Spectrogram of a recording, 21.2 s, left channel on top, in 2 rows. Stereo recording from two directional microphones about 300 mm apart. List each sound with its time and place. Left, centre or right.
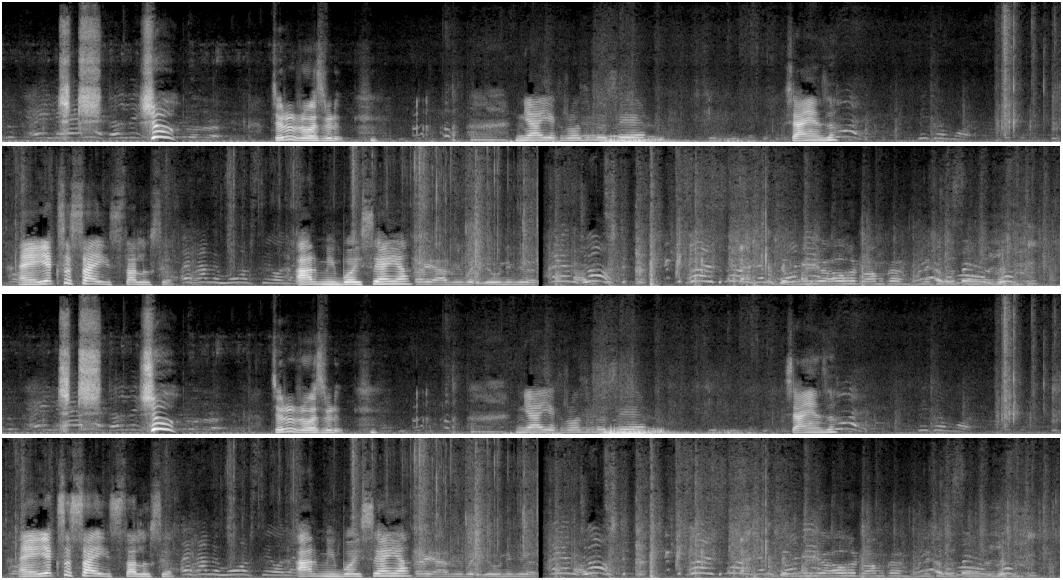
0.5 s speech: centre
1.5 s a sound: centre
2.6 s turkey: centre
4.7 s speech: centre
7.9 s speech: centre
10.0 s speech: centre
12.8 s children playing: centre
13.4 s a sound: centre; by 19.2 s left
19.2 s a sound: centre
19.6 s speech: left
